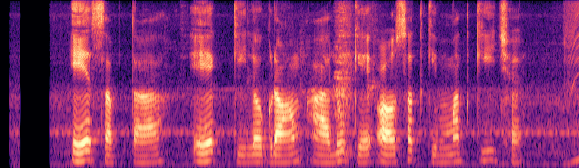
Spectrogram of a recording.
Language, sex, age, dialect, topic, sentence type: Maithili, male, 25-30, Bajjika, agriculture, question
